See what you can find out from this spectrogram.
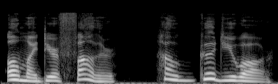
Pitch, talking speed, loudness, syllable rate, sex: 175 Hz, 170 wpm, -16 LUFS, 4.6 syllables/s, male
